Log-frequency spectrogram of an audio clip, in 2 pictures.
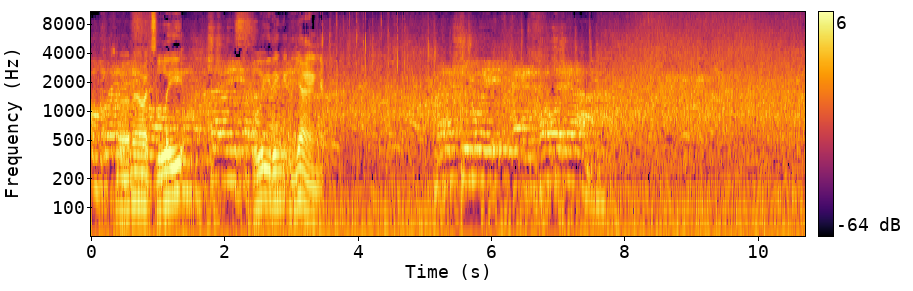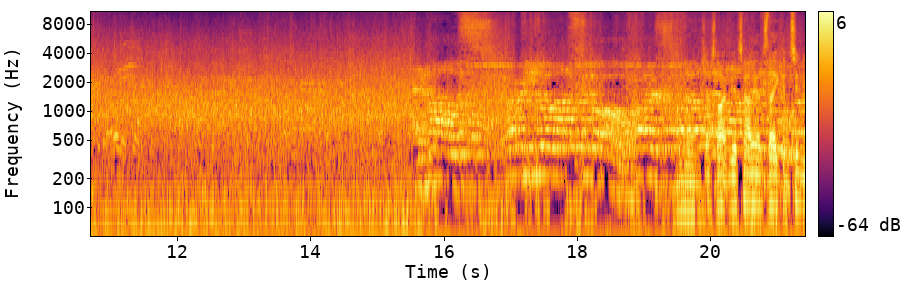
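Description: Many inline skate wheels roll and whir on a hard track.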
